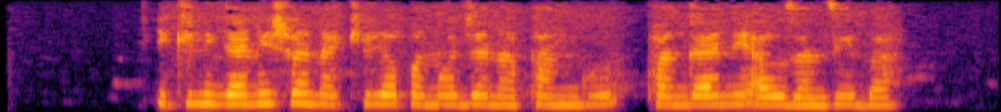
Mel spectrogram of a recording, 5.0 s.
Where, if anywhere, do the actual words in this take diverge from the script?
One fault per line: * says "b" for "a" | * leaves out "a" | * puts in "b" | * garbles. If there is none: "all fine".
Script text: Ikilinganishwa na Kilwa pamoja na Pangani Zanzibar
* puts in "au"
